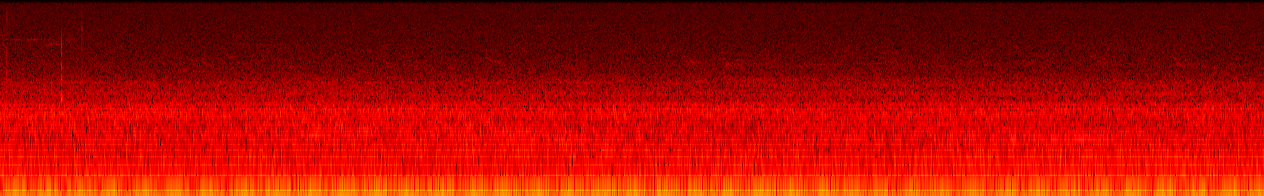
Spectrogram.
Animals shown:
Black-throated Green Warbler (Setophaga virens)

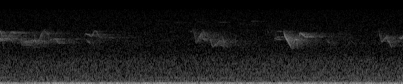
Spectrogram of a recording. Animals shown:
Blackburnian Warbler (Setophaga fusca), Red-eyed Vireo (Vireo olivaceus), Blue-headed Vireo (Vireo solitarius)

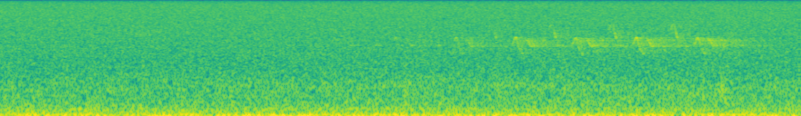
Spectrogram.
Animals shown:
Ovenbird (Seiurus aurocapilla)

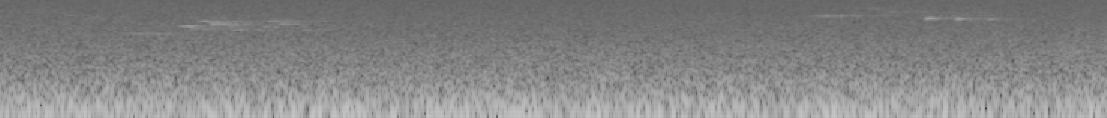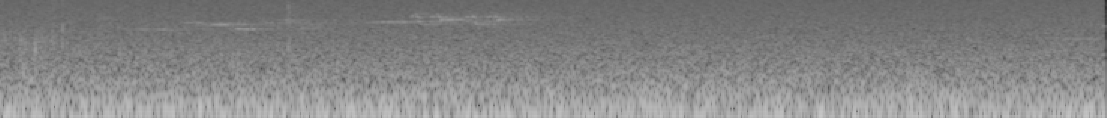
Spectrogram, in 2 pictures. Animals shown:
Hermit Thrush (Catharus guttatus), unidentified call

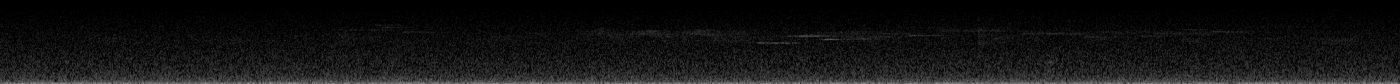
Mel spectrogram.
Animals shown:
Common Yellowthroat (Geothlypis trichas), Hermit Thrush (Catharus guttatus), Winter Wren (Troglodytes hiemalis)

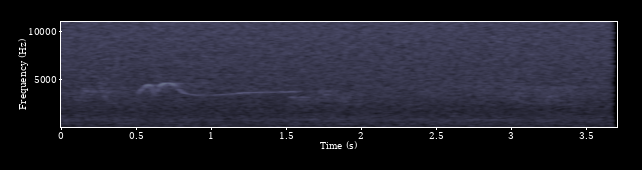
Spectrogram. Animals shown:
Eastern Wood-Pewee (Contopus virens), Red-eyed Vireo (Vireo olivaceus)

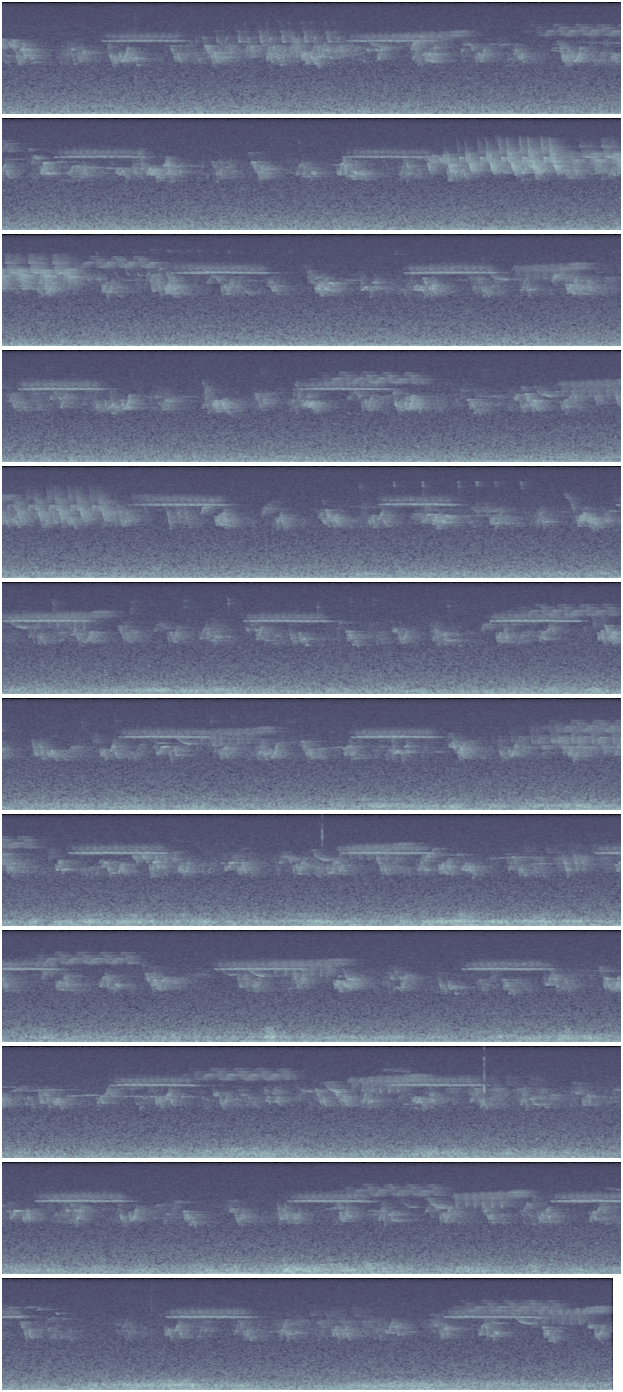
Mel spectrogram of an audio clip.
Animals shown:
Black-and-white Warbler (Mniotilta varia), Brown Creeper (Certhia americana), White-throated Sparrow (Zonotrichia albicollis), Red-eyed Vireo (Vireo olivaceus), Black-throated Blue Warbler (Setophaga caerulescens), Dark-eyed Junco (Junco hyemalis), Ovenbird (Seiurus aurocapilla)

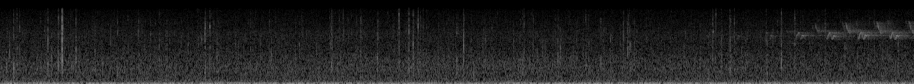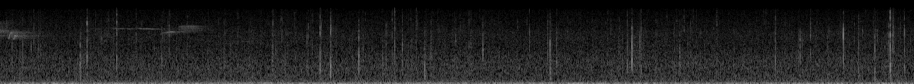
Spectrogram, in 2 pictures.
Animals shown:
Ovenbird (Seiurus aurocapilla), Black-throated Green Warbler (Setophaga virens)

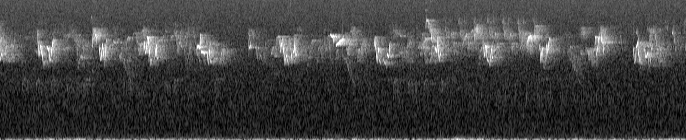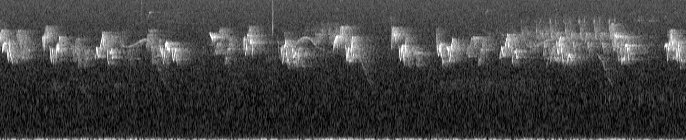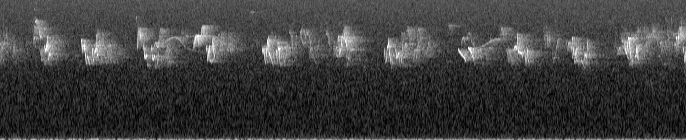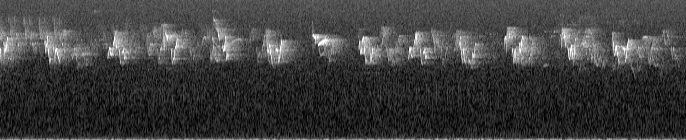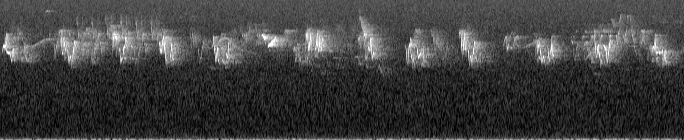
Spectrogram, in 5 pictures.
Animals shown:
American Crow (Corvus brachyrhynchos), Eastern Wood-Pewee (Contopus virens), Ovenbird (Seiurus aurocapilla), Chestnut-sided Warbler (Setophaga pensylvanica), Red-eyed Vireo (Vireo olivaceus)

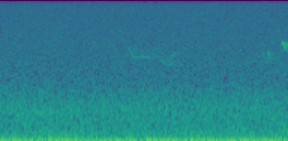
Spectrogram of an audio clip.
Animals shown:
Blue-headed Vireo (Vireo solitarius)

